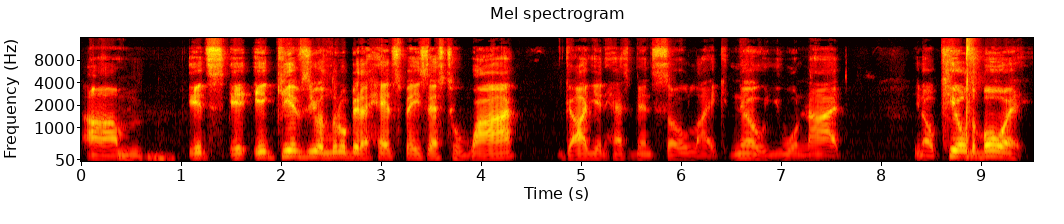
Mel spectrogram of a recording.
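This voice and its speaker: A man's voice: medium pitch, lively intonation, unhurried. A man, the creator of a comic, chatting casually with his cast on a livestream, rambling with lots of fillers and restarts. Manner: rambling, many fillers and restarts, laughs often. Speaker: creator of the comic, the cast's boss.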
